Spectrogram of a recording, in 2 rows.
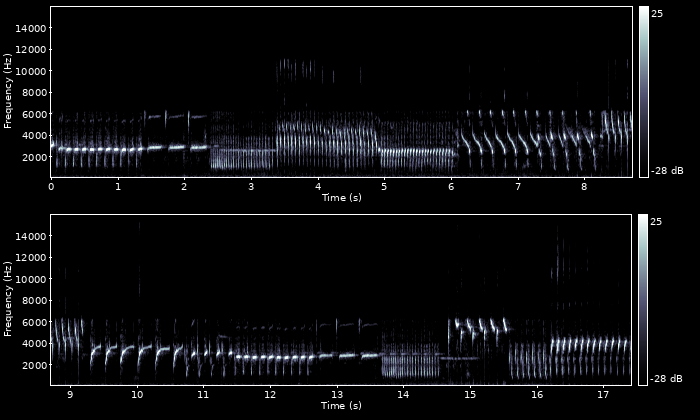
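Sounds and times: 
Spanish Timbrado canary: 0:00.0 - 0:17.4.

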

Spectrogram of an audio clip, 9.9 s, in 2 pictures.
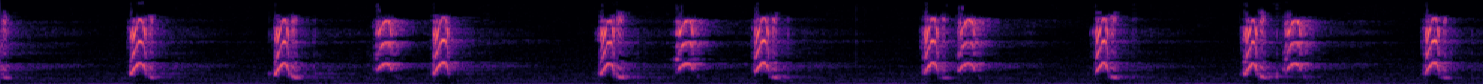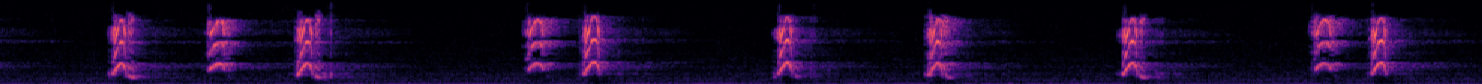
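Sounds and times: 
squirrel calling with harsh sharp notes: 0:00.0 - 0:09.8.

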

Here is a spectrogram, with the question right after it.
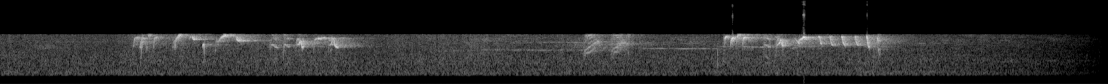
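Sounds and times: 
Greater green leafbird song of rapid chirps and slurred whistles: 0:01.3 - 0:03.6, 0:04.7 - 0:09.0.

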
